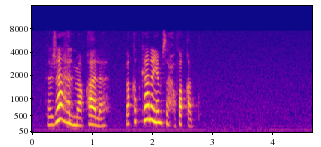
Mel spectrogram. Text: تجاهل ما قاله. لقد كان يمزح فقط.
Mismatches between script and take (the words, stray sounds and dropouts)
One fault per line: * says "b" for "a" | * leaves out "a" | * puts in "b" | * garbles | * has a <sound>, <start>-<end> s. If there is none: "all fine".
all fine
